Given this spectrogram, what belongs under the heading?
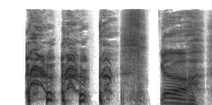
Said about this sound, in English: I have a cough and a fever, and I ache all over.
